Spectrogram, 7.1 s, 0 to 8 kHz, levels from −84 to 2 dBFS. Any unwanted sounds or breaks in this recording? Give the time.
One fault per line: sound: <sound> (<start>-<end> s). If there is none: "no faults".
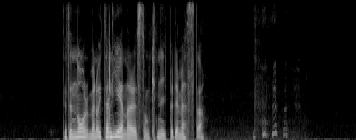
sound: laugh (5.0-6.0 s)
